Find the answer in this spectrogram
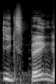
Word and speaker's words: XPeng: Tiens, vu qu'on parle de moteur thermique, on va aussi parler de Cheng que vous pouvez aussi prononcer Xpeng à la française, marque chinoise qui arrive petit à petit en Europe et qui vient de changer son fusil d'épaule.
